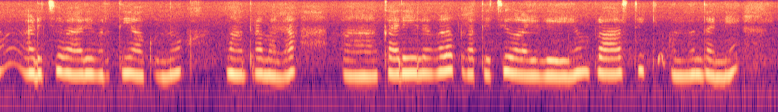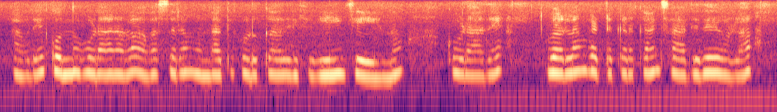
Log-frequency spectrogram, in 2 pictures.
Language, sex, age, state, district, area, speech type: Malayalam, female, 18-30, Kerala, Idukki, rural, spontaneous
